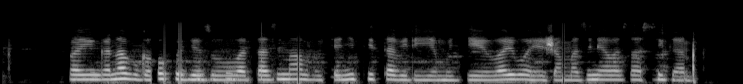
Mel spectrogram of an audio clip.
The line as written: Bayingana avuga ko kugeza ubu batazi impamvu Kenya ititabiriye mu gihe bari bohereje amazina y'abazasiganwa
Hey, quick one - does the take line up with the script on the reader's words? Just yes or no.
yes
